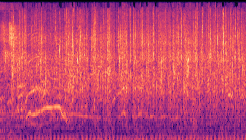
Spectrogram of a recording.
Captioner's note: audience applauds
